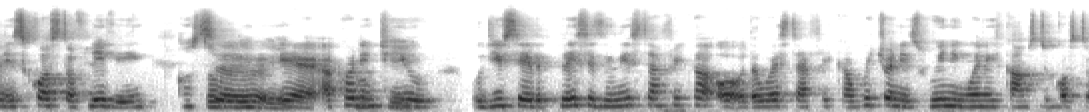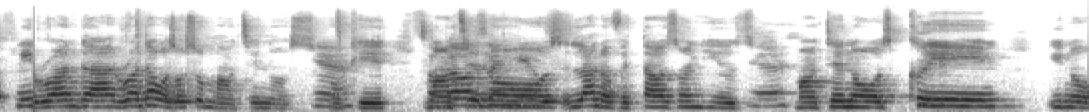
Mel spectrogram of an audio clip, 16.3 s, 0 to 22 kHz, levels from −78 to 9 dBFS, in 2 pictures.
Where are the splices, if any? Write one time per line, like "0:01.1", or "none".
0:08.4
